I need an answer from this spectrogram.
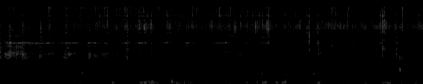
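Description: Faint, steady sizzling and crackling of oil around noodle-batter fritters frying on a tawa, with a few soft low thuds in the middle.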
